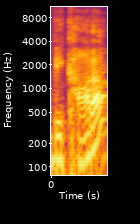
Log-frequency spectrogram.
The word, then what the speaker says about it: Vikala: And also said it correctly in Japanese, it would sound like Bikara. Here begins Excuse me? episode. Oh, you're talking about Vikala, yeah.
